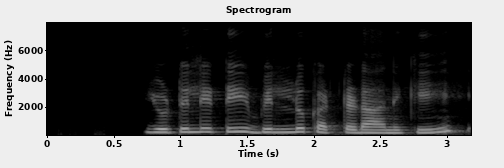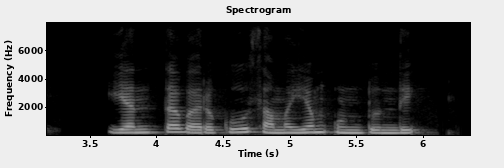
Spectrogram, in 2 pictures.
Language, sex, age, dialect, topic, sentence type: Telugu, female, 41-45, Utterandhra, banking, question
